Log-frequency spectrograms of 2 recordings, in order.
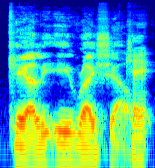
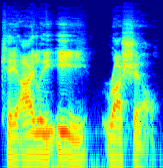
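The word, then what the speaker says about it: Keali'i Reichel: male voices and I'm going to let you pronounce his name again because I can't say it correctly. Keali'i Raichel. Keali'i Raichel.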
